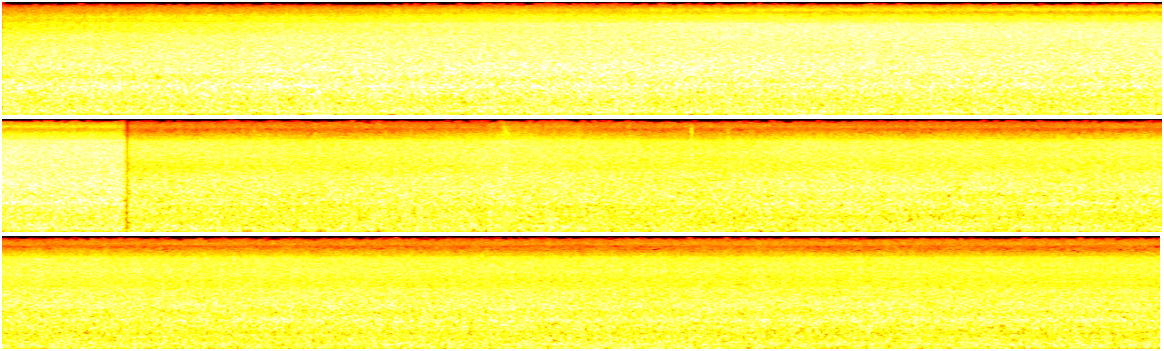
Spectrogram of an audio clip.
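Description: Creek water rushing over riffles and small falls, a steady, even rush that turns slightly duller about ten seconds in.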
